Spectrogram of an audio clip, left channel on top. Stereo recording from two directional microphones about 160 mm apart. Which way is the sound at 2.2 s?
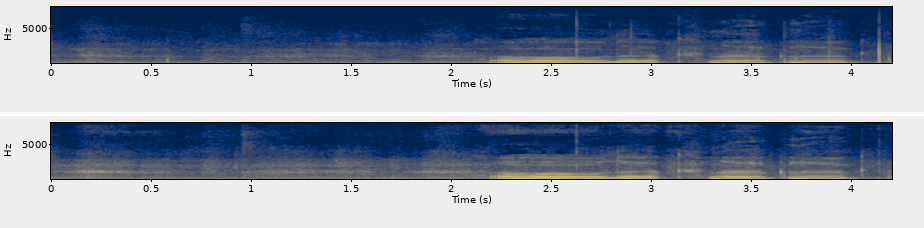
15° left (ahead or behind).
